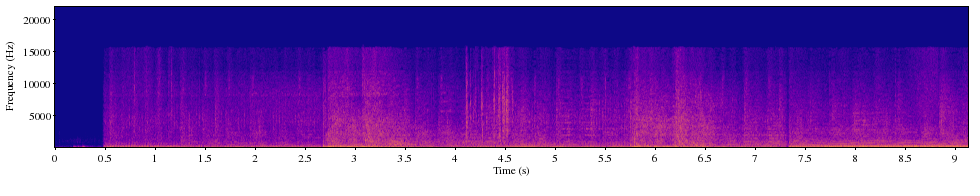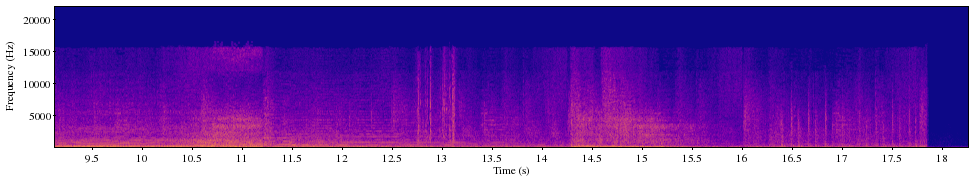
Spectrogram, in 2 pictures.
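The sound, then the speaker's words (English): A Terminator-themed sound effect button plays a loud, dramatic synthesized score. Heavy booming metallic hits strike several times over sustained droning tones, recurring at roughly regular intervals. “Let's give you the Terminator button.”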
